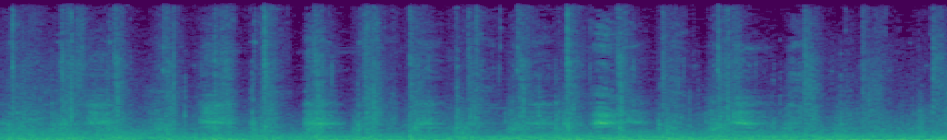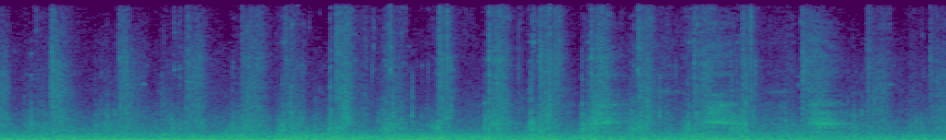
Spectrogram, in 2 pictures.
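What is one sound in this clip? Heavy boots thud rapidly on the ground as a soldier runs.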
